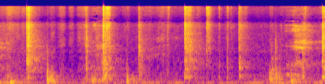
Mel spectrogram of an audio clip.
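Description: Steel drywall taping knife scraping and clacking against a mud pan and the wall as joint compound is spread: about a dozen sharp, irregular scrapes and knocks.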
